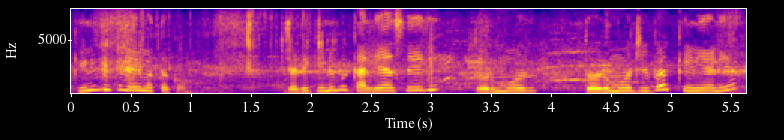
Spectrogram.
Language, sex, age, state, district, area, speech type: Odia, female, 18-30, Odisha, Puri, urban, spontaneous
